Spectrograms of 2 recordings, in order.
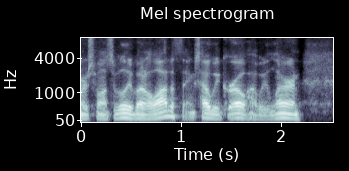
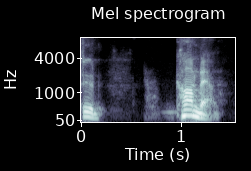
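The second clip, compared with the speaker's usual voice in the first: put-on firm, serious, stern talking-down; 4 semitones higher than usual. Recounting a man who kicked them and then told them off: retelling a stern rebuke. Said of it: "he gave me such a stern".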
